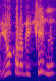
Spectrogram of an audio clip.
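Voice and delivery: very high-pitched voice in a thin register. Retelling what a player said to the referee: high-pitched Steve Roach voice. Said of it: "'cause Steve had a very high voice".

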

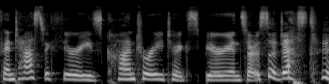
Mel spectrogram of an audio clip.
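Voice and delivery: giggly speech broken up by laughter. Reading a list item aloud to another speaker, laughing while reading. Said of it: "can't even complete it without laughing".

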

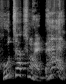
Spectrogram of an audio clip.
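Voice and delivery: mock very high, drawn-out, alarmed freaked-out panic. Retelling panicking at airport security: imitating own past panic. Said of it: "And I start freaking out".

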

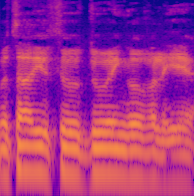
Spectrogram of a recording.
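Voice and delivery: put-on voice in Russian accent. Voicing a drow who questions two Quaggoths: Russian accent. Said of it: "He's got a Russian accent".

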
